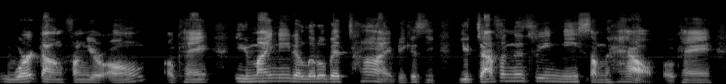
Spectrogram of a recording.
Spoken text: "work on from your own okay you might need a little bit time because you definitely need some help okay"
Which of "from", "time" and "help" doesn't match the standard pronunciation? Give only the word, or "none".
none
